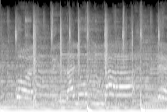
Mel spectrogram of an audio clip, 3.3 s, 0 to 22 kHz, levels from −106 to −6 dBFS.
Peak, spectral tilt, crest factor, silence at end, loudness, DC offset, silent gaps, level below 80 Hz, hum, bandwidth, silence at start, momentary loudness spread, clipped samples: 0 dBFS; -5 dB/octave; 8 dB; 0 s; -11 LUFS; under 0.1%; none; -12 dBFS; none; 14.5 kHz; 0 s; 3 LU; under 0.1%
